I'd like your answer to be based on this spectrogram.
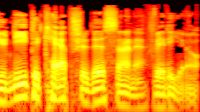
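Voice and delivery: ordinary delivery

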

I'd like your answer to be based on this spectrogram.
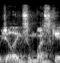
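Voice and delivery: ordinary delivery

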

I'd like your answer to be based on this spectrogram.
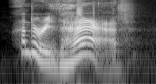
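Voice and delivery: short, irritated, huffy. Reading fiction, a girl responds to another character's boast, huffing. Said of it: "Emerald huffed".

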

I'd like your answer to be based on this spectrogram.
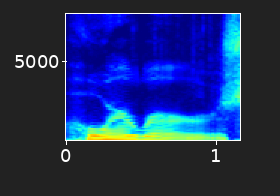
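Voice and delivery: heavy stress placed on the word "horrors". Introducing the last segment of the day, stress on horrors. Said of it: "got to emphasize that second syllable".

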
